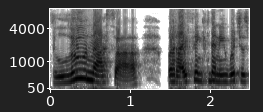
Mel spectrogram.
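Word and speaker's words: Lughnasadh: I later read it's pronounced Lunasa, but I think many witches prefer to say Lamas because because of its forgiving lack of Celtic consonants.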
